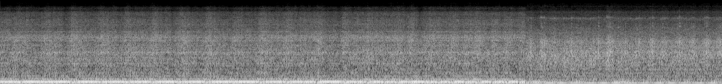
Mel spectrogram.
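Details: Diesel just after cold start: loud heavy clatter at nearly four beats a second, rough and uneven, "two hammers and a dryer"; owner suspects it may need glow plugs.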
